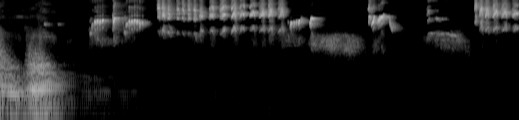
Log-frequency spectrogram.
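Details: Lesser green leafbird (cucak ijo mini) singing gacor as a lure: after a low rustle, a long rapid chattering stream of high, slightly rattling notes with whistled chirps mixed in, broken by brief pauses.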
